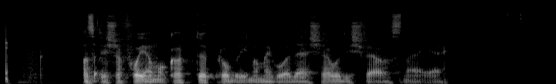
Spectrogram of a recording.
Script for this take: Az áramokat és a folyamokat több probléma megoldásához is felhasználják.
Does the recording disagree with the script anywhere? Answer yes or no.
yes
